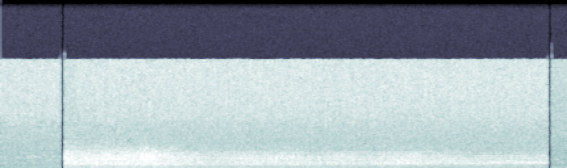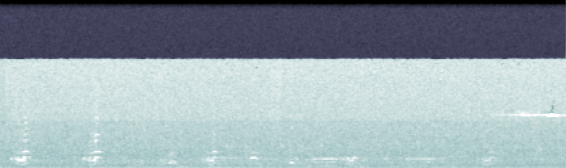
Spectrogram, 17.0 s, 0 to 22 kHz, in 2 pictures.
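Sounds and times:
low background rumble: 1.0s - 8.3s.

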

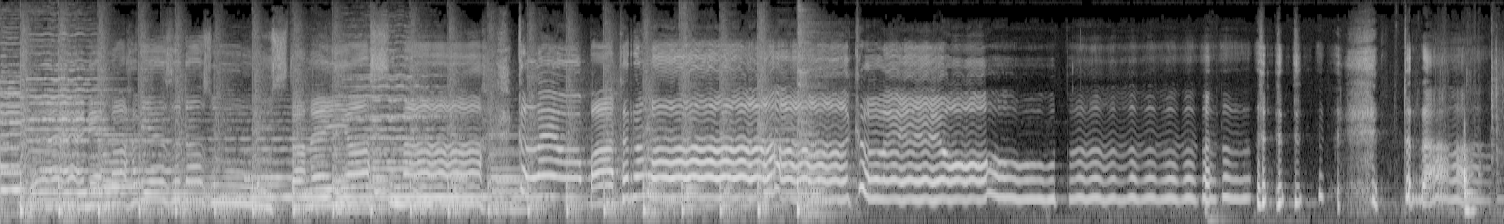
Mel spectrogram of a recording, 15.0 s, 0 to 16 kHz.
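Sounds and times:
instrumental accompaniment: 0.0s - 8.4s
man singing a ballad: 0.0s - 13.0s, 14.0s - 15.0s.

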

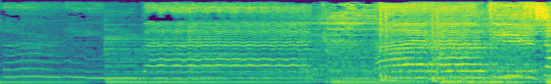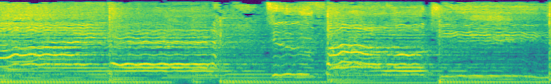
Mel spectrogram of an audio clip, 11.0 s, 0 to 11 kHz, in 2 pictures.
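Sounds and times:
backing chords and bass: 0.0s - 11.0s
gospel singing: 2.4s - 11.0s.

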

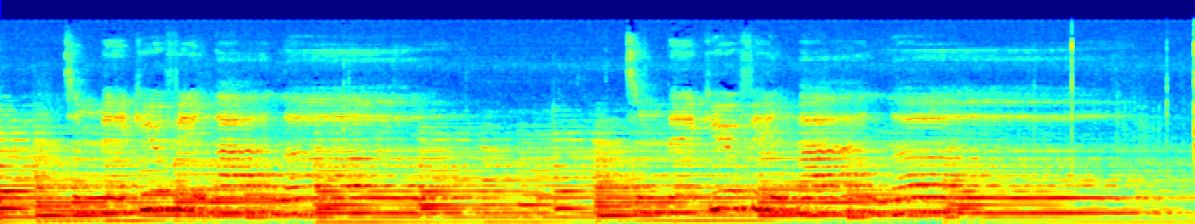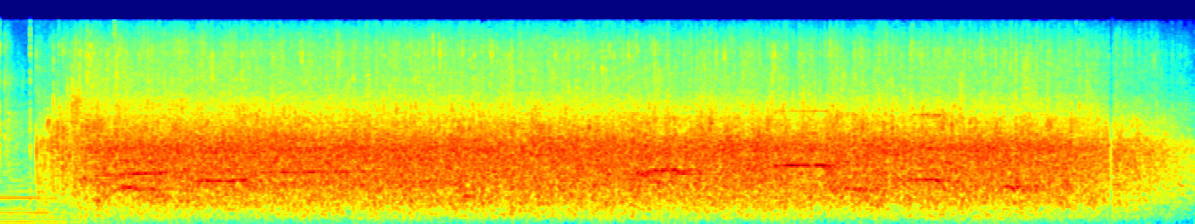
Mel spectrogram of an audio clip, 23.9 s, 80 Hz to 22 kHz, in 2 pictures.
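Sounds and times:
audience applause: 11.9s - 23.9s.

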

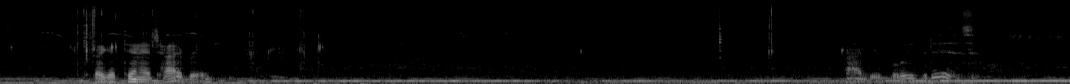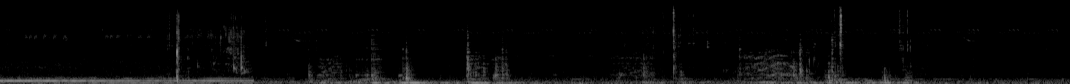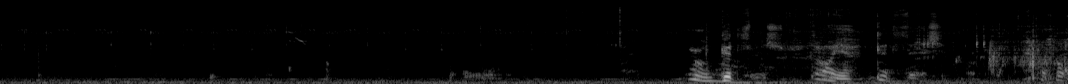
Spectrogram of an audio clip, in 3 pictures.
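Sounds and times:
low rumble: 0.0s - 16.8s.

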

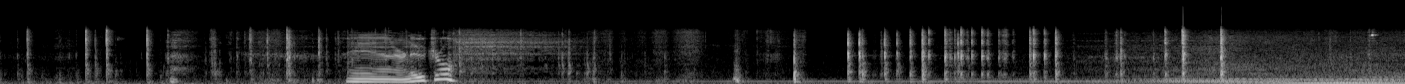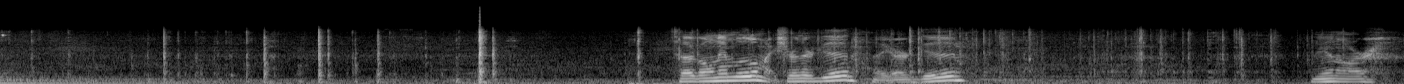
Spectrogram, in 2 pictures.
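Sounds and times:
hand tool clicking on terminals: 8.5s - 12.4s, 13.2s - 19.2s, 20.3s - 27.6s.

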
